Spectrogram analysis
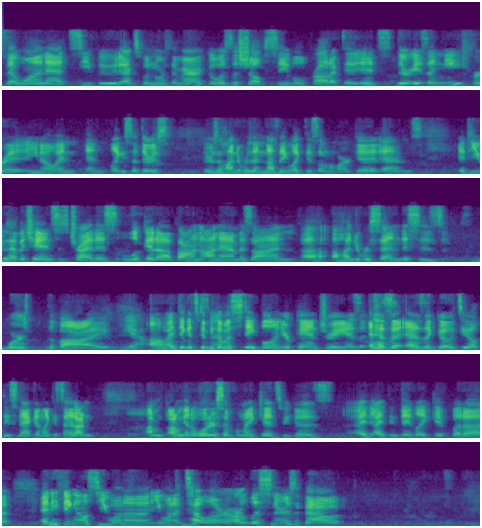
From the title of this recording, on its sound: Live From Seafood Expo Global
